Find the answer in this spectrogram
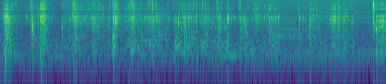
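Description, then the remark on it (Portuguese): A small amount of water, about two fingers deep, sloshing and splashing inside a plastic bottle as it is shaken rapidly, with repeated crinkly splashes throughout. “Uma garrafa de plástico que eu coloquei ah. dois dedinhos de água e balancei aqui para vocês”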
